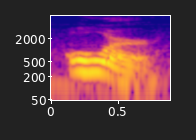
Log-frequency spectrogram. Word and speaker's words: Oaar: Then there is Or. It's spelled Oaar Kantha.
